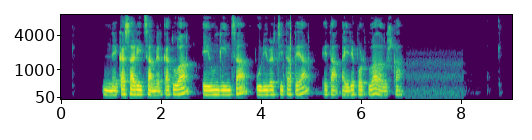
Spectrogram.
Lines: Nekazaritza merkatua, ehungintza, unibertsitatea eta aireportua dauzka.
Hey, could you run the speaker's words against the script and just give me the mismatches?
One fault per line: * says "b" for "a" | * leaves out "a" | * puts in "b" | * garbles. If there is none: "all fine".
all fine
